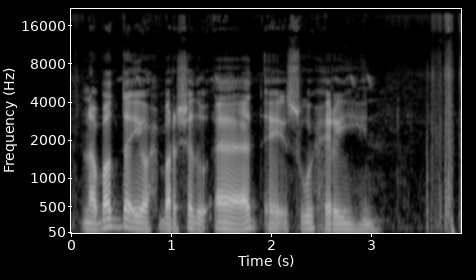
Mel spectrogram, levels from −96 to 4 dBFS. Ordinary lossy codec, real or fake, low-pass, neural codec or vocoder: MP3, 96 kbps; real; 19.8 kHz; none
